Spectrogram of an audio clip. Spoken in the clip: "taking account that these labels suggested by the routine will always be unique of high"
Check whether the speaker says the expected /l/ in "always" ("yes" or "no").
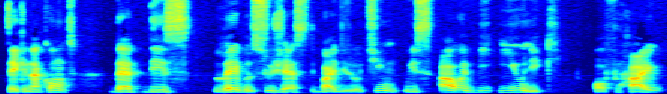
no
